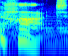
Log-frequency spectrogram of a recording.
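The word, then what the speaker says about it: haat: The word hot means bizarre in Hindi and is pronounced similarly to the English word heart, which makes the name of the exhibition a play on words.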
